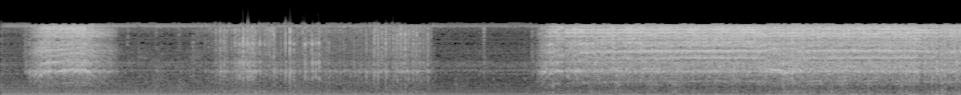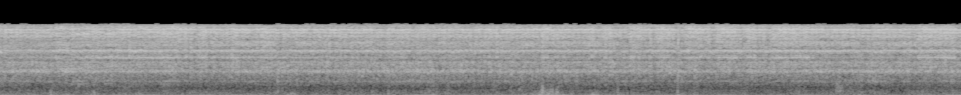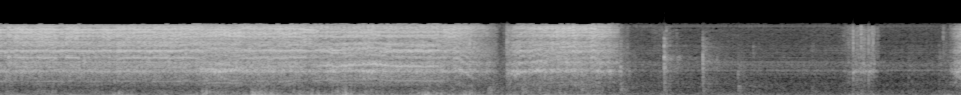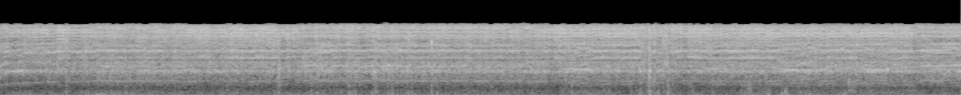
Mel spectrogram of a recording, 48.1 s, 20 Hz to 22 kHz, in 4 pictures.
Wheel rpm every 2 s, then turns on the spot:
50, 10, 20, 70, 160, 160, 160, 160, 160, 160, 160, 160, 160, 160, 150, 90, 10, 10, 130, 160, 160, 160, 160, 160.
2-6 32-34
